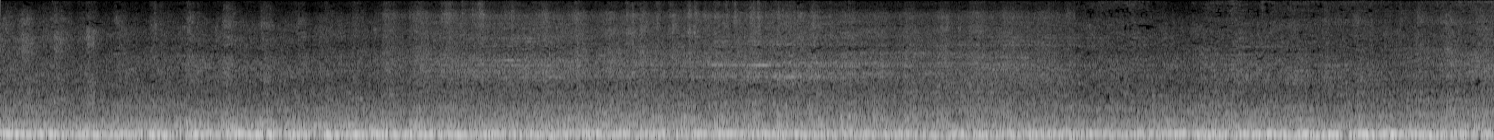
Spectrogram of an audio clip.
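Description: Double-stack intermodal freight train rolling past on its well cars: a steady, loud rumble of steel wheels on the rails.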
